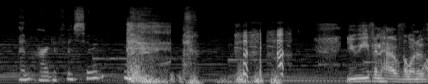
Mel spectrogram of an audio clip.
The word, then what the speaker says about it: artificer: it said both ways and it's art it's artificer i i will fight anyone who pronounced that i second i seconded that it's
